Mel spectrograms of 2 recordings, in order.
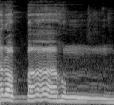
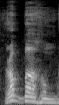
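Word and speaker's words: رَبَّهُمْ: রব্বাহুম, রাব্বা নয়, রব্বাহুম, এই মিমের উপরে এখানে একটা গুণনা করতে হবে।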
